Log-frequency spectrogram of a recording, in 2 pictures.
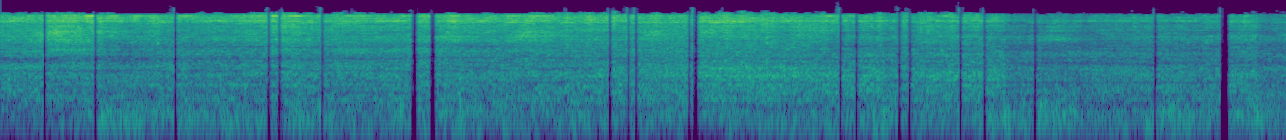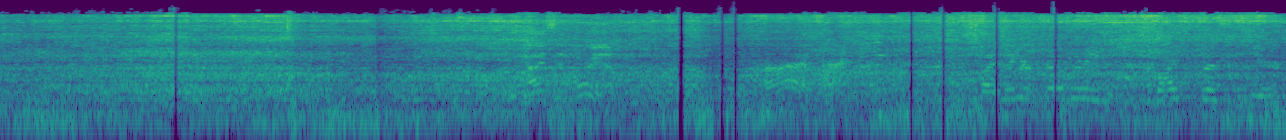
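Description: Loud, steady roar of an airplane engine at an airport, filling the whole stretch with broadband rumble and whine, with faint voices underneath.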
